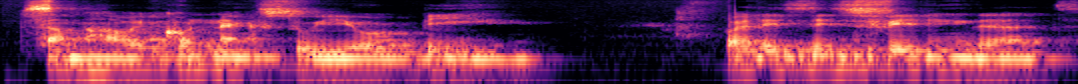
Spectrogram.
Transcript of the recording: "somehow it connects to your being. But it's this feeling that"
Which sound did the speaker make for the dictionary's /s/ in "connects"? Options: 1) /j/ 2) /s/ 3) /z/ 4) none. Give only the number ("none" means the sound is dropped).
2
